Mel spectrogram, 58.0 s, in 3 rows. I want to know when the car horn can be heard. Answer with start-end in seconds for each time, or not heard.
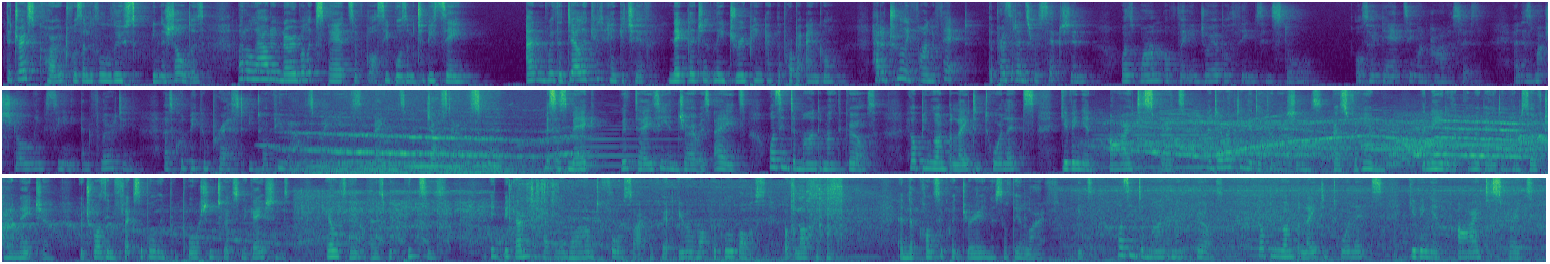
not heard.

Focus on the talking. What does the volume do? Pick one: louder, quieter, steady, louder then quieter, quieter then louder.
quieter then louder.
